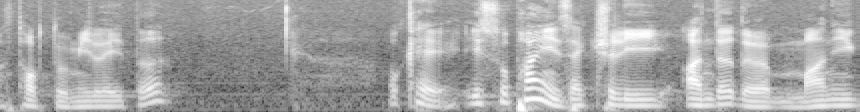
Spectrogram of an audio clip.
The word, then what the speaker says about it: Isopan: So Isopan is actually, or you can pronounce it as Isupan or Isopan. It depends because in local context, a lot of people will say Isopan. But in Italy, they call it Isupan. Italy, Isupan. Yeah, this is how they pronounce it, but either way is fine.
